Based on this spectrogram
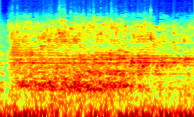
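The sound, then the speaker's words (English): Water roars and gurgles down a freshly cleaned drain with a strong, steady sucking whoosh, forming a small vortex, loud, filling the whole two seconds with churning, rushing noise and no voices. “I've never heard such powerful suction in my life.”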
